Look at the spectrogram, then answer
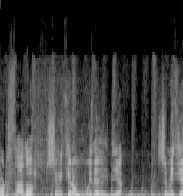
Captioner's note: hits mic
